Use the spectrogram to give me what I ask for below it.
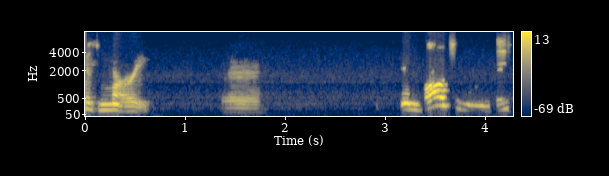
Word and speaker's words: Baltimore: They don't say Baltimore. They don't pronounce. Ain't no T. It's like a D up in that joint. Baltimore.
